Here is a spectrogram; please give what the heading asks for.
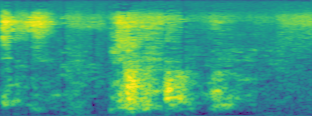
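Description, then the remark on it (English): A dog plays with a squeaky toy: a few soft, muffled squeaks and rustles, then one sudden, sharp, high-pitched squeak at the very end. “Probably my dog's decided to play with a squeaky toy right at the second.”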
